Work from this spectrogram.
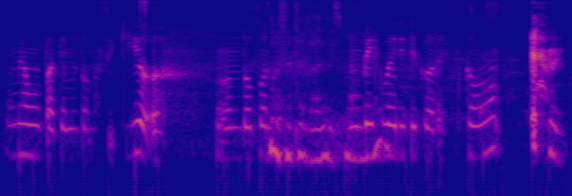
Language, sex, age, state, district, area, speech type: Kashmiri, female, 30-45, Jammu and Kashmir, Bandipora, rural, spontaneous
